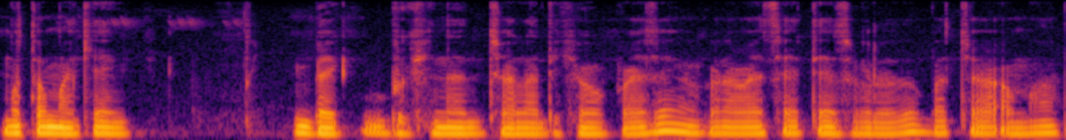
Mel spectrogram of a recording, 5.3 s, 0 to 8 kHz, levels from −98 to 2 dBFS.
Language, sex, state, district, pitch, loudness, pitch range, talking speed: Nagamese, male, Nagaland, Dimapur, 95 Hz, -22 LUFS, 90-100 Hz, 235 wpm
